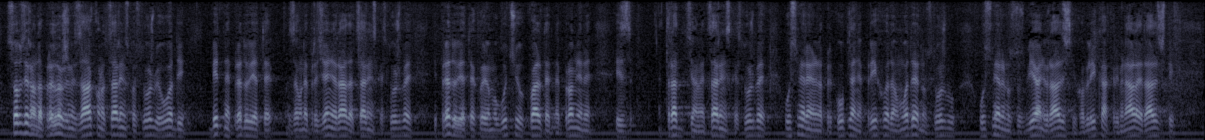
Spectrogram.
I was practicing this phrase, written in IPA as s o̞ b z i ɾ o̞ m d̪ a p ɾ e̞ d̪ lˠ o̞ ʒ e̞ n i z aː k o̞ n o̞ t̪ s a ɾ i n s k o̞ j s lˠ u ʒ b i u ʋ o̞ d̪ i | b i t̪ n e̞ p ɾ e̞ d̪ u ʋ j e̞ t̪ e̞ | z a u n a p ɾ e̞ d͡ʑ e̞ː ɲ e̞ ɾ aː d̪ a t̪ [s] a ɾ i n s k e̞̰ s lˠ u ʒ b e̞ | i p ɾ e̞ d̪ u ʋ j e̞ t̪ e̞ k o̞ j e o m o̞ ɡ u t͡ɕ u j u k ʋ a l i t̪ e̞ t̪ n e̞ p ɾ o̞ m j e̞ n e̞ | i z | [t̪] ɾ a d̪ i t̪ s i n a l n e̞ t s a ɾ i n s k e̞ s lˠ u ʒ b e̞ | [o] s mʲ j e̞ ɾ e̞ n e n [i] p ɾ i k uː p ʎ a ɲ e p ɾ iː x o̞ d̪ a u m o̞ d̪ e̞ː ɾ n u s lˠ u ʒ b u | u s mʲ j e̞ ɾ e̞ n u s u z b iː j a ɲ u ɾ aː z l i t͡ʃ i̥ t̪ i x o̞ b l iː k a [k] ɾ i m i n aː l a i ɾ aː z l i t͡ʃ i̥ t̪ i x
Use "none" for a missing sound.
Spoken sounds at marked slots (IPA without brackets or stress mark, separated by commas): s, t̪, u, a, k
